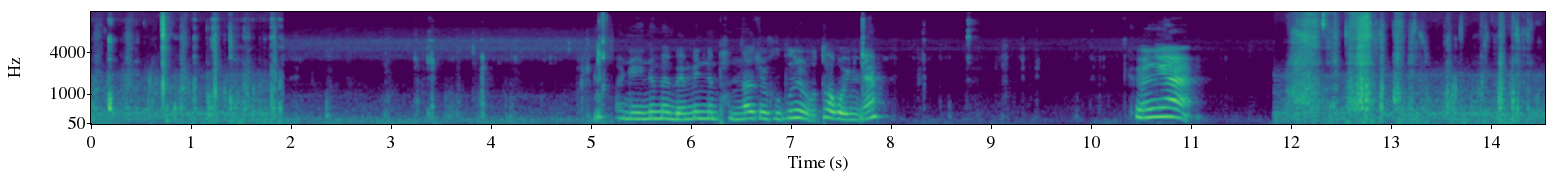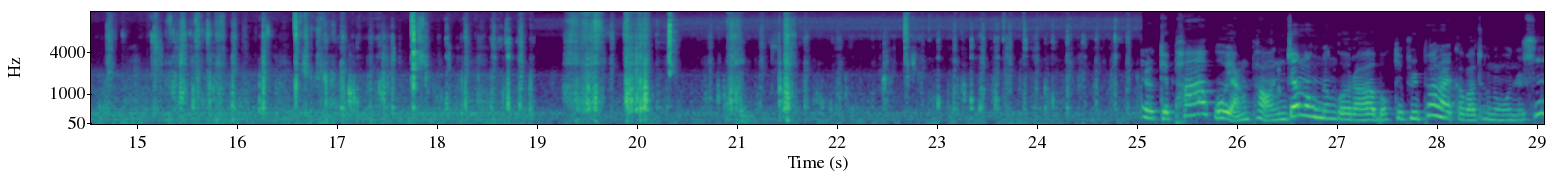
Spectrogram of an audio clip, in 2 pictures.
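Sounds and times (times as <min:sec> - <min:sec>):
crunching and chewing fried chicken: 0:00.0 - 0:05.3, 0:07.7 - 0:10.4, 0:11.2 - 0:25.1.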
